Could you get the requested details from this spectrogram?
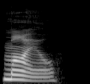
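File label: "mile", British English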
